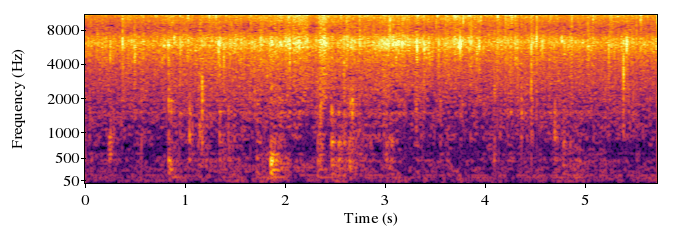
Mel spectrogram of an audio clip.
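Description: Sliced onions, cashews and raisins sizzling in ghee in a pan, with a steady hiss, while a wooden spatula stirs them, giving a few light scrapes against the pan.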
